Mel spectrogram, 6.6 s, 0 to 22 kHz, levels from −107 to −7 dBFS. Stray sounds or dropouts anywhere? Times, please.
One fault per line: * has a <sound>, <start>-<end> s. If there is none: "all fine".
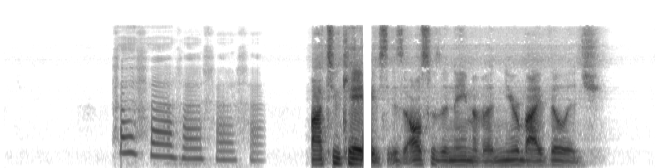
* has a laugh, 1.1-2.7 s
* has a dropout, 3.6-3.7 s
